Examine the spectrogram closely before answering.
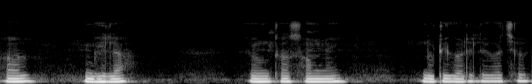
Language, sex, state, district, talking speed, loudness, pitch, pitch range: Bengali, male, West Bengal, Paschim Medinipur, 90 wpm, -13 LUFS, 135 Hz, 130-150 Hz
